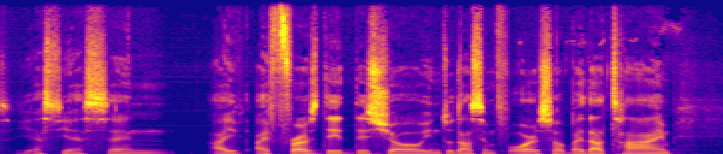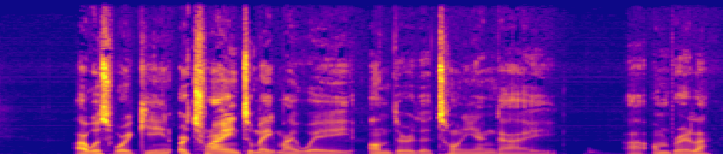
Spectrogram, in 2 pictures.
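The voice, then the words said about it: Puerto Rican accent. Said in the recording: “I have an accent, and that's because I am born and raised in Puerto Rico.”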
